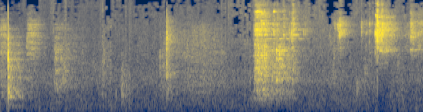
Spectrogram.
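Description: Kitchen clatter of a wooden spoon and a skillet: a few separate knocks and clinks, with a brief noisy burst about two and a half seconds in.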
